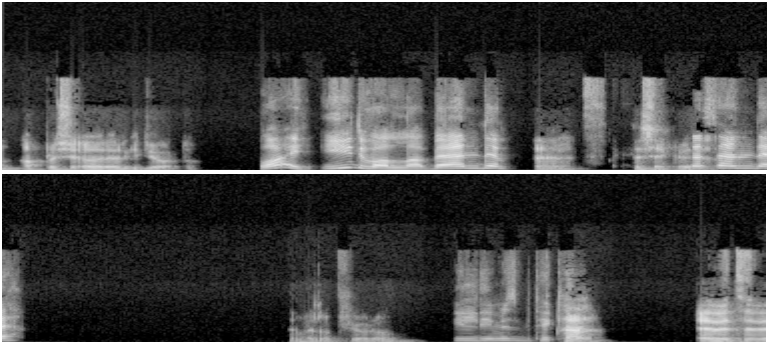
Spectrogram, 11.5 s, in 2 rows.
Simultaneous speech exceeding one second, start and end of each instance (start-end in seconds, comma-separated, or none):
none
